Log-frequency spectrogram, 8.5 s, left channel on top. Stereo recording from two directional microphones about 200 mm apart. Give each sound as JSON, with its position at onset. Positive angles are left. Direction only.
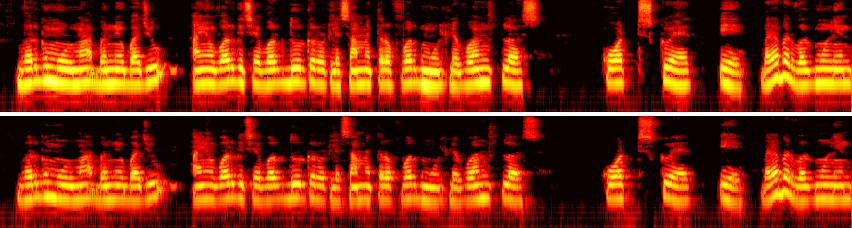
{"t": 0.2, "sound": "speech", "side_deg": 30}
